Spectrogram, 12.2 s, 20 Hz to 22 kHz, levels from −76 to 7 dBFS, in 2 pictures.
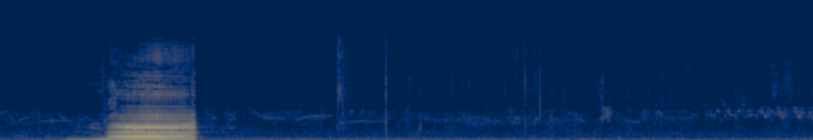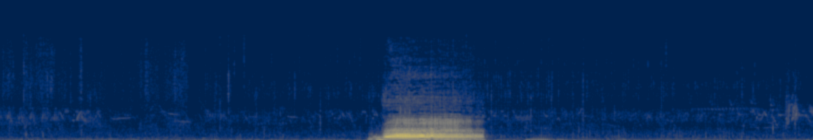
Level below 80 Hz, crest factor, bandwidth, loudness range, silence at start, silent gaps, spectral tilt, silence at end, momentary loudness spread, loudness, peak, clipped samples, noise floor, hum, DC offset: -58 dBFS; 22 dB; 16 kHz; 7 LU; 0.5 s; none; -5 dB/octave; 2.45 s; 23 LU; -19 LUFS; -4 dBFS; under 0.1%; -55 dBFS; none; under 0.1%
